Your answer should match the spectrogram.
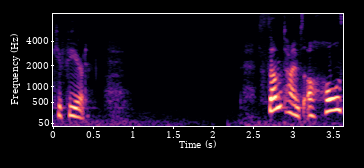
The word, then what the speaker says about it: kefir: The dictionary shows 3 variations: kefir, kefir, kefir. I think my pronunciation has been influenced by Russian, so I tend to say kefir.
